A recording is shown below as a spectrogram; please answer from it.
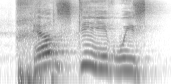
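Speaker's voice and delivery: anxious, shrill, very high, very slow put-on accent. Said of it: "she goes in her accent".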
